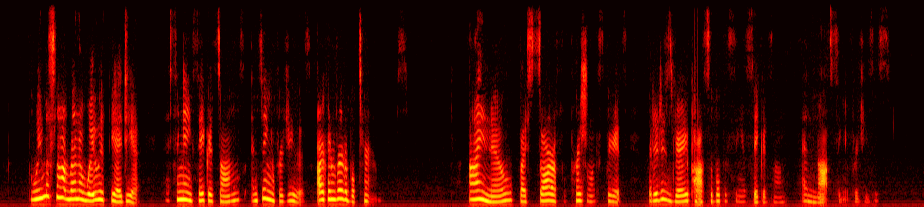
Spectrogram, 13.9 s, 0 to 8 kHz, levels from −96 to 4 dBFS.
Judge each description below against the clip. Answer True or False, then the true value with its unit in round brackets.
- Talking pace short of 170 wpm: False (180 wpm)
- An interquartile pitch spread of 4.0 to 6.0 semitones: True (4.7 semitones)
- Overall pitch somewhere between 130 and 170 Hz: False (255 Hz)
